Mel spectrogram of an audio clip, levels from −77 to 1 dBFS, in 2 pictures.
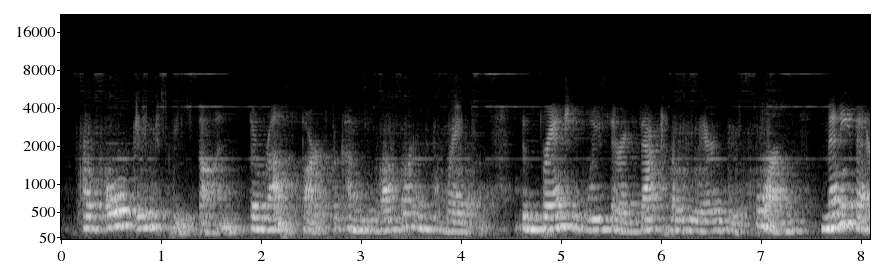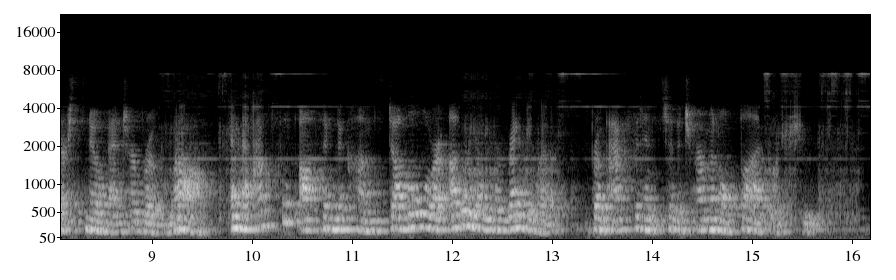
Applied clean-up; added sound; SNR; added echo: neural separator model SepFormer DNS4.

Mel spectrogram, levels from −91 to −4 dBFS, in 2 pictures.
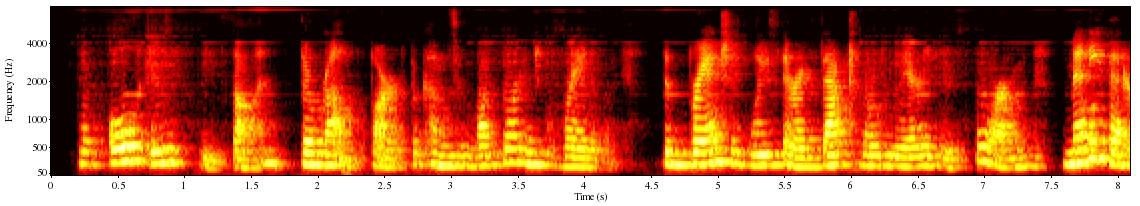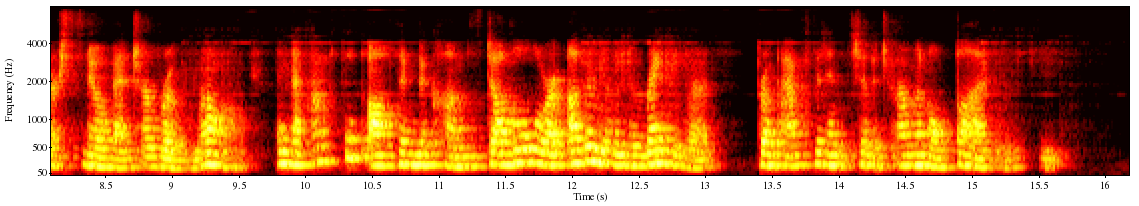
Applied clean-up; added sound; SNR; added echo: neural mask model DeepFilterNet 3.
